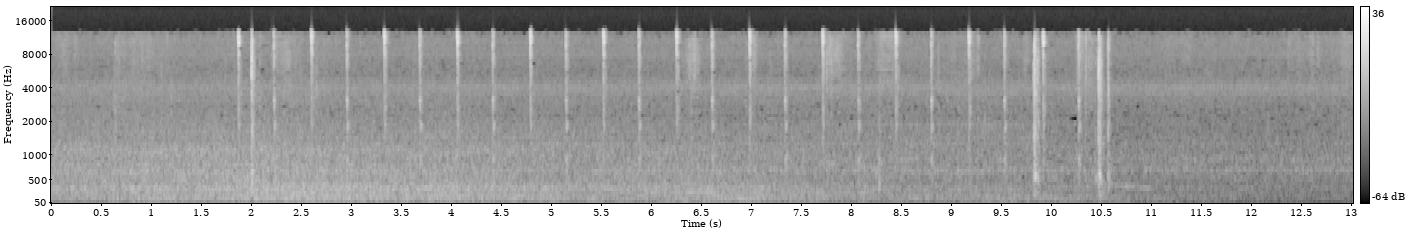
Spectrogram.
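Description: A car engine hums and tyres rumble on the road, fading as the car slows to a stop.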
